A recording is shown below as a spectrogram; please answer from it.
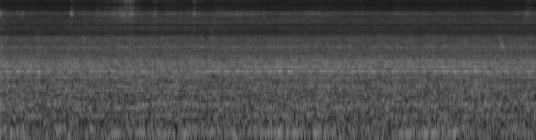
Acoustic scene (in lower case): street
